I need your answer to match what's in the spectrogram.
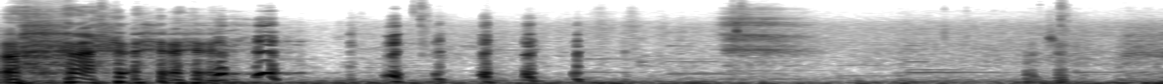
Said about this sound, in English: All right. I'm gonna take a drink of water. Yeah, don't think this is milk, but it's water.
